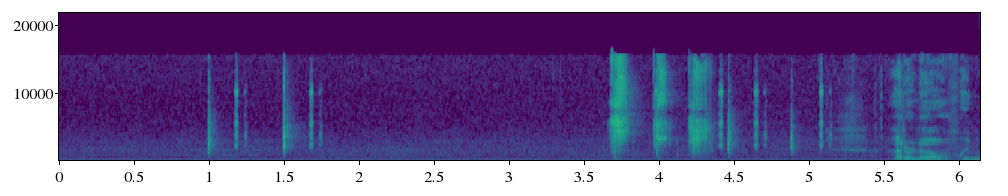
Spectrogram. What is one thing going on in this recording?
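A game menu blips softly as the selection moves.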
